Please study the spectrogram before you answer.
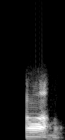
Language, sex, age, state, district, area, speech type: Gujarati, male, 18-30, Gujarat, Surat, urban, conversation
